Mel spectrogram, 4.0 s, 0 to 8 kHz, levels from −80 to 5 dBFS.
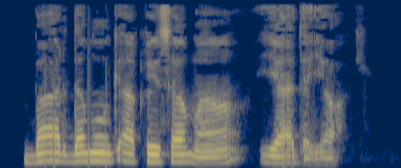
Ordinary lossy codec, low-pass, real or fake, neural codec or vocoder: MP3, 32 kbps; 7.2 kHz; real; none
